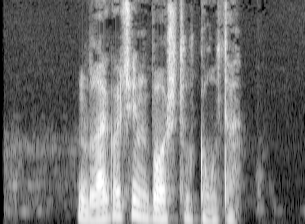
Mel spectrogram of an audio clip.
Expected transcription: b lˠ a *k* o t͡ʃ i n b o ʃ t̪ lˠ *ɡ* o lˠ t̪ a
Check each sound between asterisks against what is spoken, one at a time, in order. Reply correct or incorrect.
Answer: incorrect: ɡ, incorrect: k

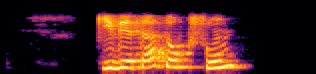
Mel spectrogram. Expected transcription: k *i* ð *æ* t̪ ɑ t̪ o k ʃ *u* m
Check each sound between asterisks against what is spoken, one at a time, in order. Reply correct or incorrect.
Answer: correct, incorrect: e, correct

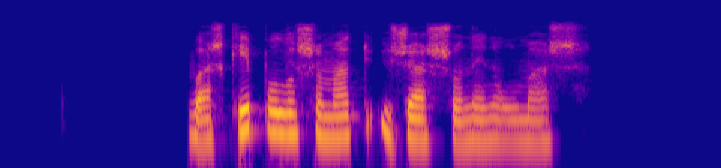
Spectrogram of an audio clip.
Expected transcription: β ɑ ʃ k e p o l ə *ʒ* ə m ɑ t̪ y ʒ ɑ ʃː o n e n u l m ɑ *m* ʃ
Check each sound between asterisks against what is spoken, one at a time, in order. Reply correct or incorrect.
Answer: incorrect: ʃ, incorrect: none

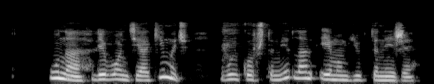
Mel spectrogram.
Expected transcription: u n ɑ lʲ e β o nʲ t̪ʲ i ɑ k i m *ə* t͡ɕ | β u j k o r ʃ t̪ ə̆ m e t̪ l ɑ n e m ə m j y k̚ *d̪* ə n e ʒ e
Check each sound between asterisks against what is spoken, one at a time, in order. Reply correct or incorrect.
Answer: correct, incorrect: t̪

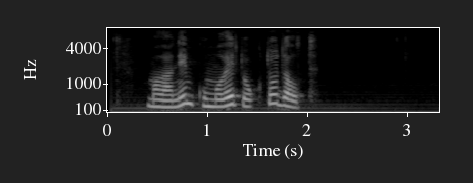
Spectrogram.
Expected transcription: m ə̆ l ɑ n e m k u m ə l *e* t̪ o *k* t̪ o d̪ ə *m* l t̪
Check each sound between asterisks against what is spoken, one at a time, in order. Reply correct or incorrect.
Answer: correct, correct, incorrect: none

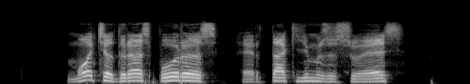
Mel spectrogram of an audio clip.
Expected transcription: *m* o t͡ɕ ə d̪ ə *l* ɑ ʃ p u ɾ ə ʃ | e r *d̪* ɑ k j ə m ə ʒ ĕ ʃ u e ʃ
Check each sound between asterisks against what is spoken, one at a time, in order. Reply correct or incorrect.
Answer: correct, incorrect: ɾ, incorrect: t̪

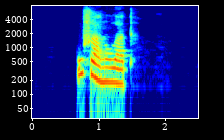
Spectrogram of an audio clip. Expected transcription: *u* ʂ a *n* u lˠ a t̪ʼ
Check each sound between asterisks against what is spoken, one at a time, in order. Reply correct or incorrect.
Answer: correct, correct

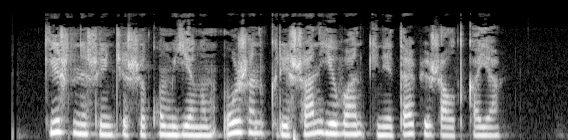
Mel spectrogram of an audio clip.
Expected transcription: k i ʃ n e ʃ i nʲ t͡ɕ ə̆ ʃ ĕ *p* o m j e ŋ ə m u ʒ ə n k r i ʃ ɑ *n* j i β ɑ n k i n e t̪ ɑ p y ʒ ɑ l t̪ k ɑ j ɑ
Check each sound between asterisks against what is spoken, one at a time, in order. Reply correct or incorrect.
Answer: incorrect: k, correct

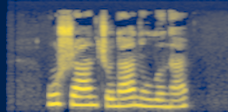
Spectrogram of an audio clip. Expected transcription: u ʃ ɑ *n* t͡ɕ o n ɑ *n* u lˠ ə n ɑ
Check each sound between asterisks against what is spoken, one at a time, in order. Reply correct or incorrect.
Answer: correct, correct

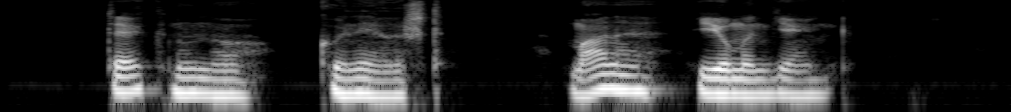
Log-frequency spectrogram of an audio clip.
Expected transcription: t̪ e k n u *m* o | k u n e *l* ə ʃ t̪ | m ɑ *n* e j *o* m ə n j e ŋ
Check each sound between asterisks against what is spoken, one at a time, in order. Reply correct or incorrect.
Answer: incorrect: n, correct, correct, incorrect: u

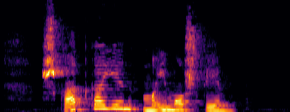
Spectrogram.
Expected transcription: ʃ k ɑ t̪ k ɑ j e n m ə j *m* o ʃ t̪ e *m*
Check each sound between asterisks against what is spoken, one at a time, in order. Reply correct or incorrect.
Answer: correct, correct

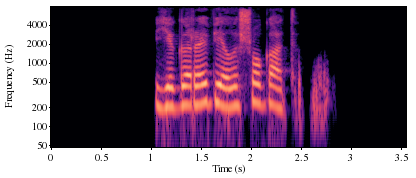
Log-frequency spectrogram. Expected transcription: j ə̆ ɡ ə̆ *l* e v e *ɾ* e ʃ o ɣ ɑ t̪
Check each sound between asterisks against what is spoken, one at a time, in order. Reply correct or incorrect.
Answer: incorrect: ɾ, incorrect: l

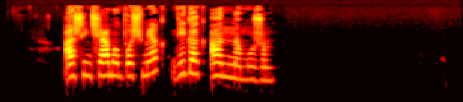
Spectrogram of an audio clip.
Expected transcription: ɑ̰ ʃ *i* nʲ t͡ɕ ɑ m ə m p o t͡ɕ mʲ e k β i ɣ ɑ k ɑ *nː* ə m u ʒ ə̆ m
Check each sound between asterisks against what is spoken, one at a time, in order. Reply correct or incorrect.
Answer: correct, correct

